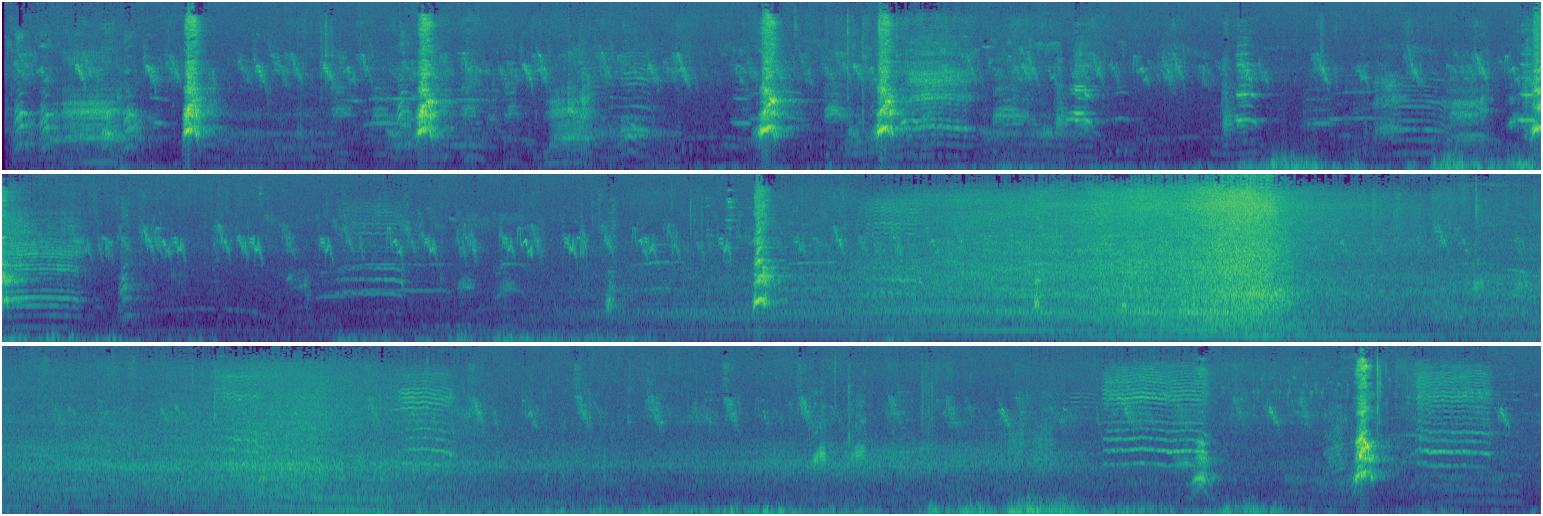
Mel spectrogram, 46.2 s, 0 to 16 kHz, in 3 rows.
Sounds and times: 18.2s cars 43.0s

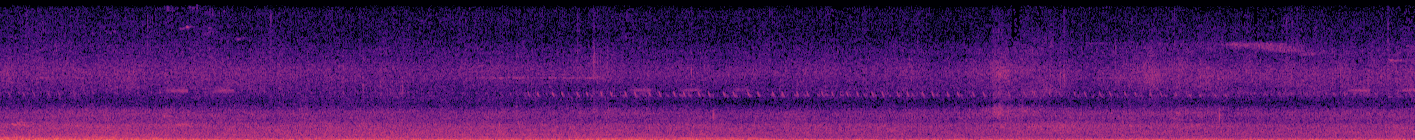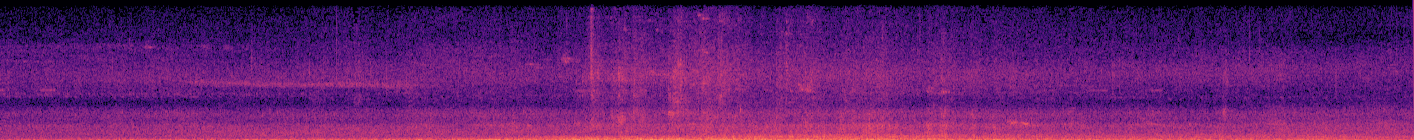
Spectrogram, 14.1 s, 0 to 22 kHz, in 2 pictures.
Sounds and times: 0.0s waves 14.1s

